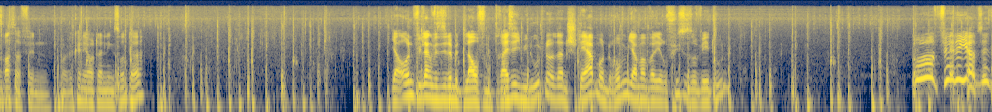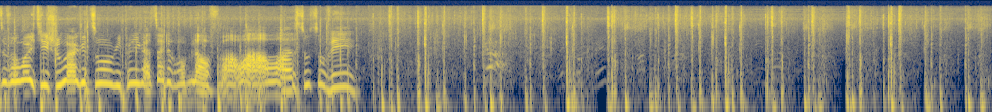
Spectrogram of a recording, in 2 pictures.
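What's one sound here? Hooves clop rapidly on a dirt track.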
